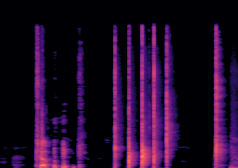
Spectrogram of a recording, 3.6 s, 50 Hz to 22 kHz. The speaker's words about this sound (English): All right, you ready? Why isn't my mic picking up my clap? Mid podcast clap. Ready? 3, 2, 1. Why doesn't my Discord pick up my clap?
